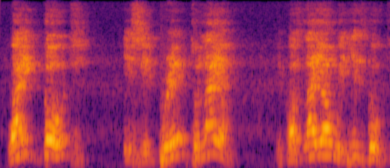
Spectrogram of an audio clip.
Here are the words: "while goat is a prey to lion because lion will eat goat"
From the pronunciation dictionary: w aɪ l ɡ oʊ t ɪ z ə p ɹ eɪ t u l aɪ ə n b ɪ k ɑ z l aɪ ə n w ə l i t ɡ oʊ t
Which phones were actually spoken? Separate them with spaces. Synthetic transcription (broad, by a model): w aɪ ɡ oʊ t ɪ s ə p ɹ eɪ t u l aɪ ə n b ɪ k ɑ s l aɪ ə n w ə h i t ɡ oʊ t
